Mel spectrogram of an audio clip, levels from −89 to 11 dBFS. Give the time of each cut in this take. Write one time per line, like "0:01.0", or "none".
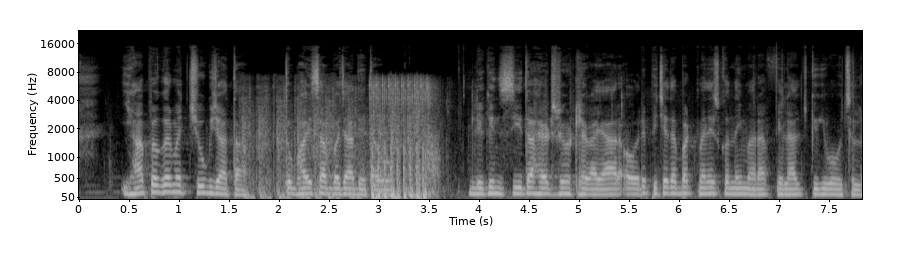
0:05.6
